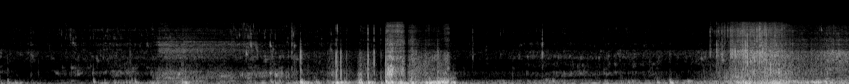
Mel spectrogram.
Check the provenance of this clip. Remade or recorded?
recorded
